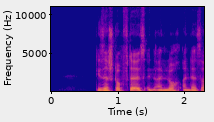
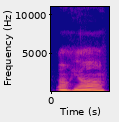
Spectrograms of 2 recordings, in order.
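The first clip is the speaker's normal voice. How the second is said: dark, hoarse and sleepy; lazy grunt of a scruffy boss; hoarse alien commander; 4 dB louder than usual. A narrator's reading. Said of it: "Die dunkle, etwas heisere Stimme".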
